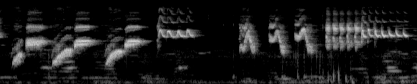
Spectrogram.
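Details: Rising whistled phrases repeated about twice a second open this Asian pied starling song, used to provoke a silent bird into singing, followed by scratchy chatter and a fast high rattle.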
